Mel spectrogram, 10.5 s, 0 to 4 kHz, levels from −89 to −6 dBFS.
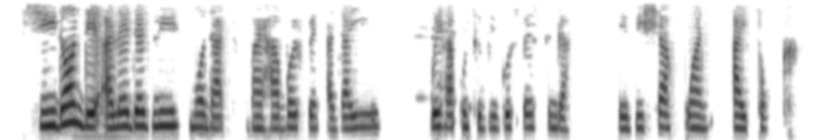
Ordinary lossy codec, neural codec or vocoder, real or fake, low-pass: MP3, 24 kbps; none; real; 3.6 kHz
